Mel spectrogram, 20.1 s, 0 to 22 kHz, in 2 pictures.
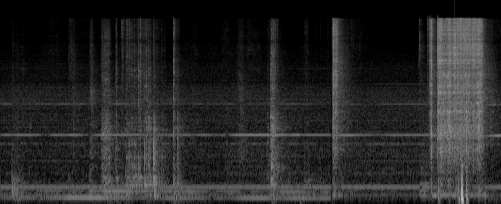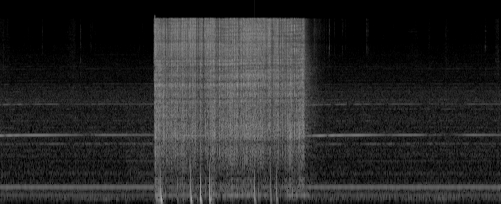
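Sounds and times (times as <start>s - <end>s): steady hum: 0.0s - 20.0s
welder arc crackling: 6.6s - 7.0s, 8.6s - 9.9s, 13.1s - 16.4s.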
